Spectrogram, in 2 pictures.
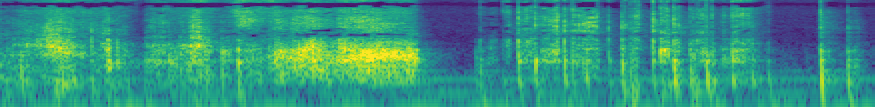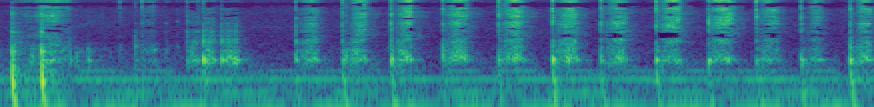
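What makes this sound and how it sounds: Long nails scratch and tap the faces of a small, closed, hollow brown corrugated cardboard box held upright in the hands. A loud, dense scratching burst opens the clip for about two seconds, peaking in the midrange. It gives way to a run of light, crisp, irregular taps and short scratches against a faint steady hum.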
